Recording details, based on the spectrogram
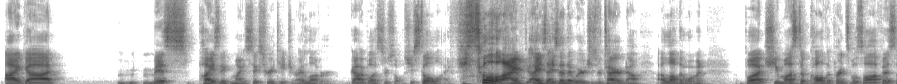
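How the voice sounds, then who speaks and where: A young man talking casually on a game stream, halting with many restarts. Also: low voice, gravelly, a bit bright.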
